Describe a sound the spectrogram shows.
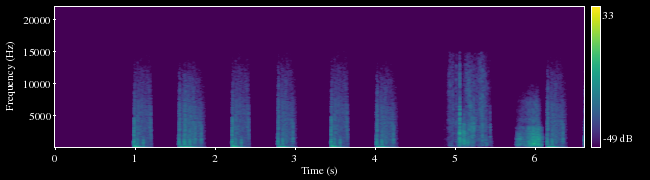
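Footsteps tap on a floor in a quiet room.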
